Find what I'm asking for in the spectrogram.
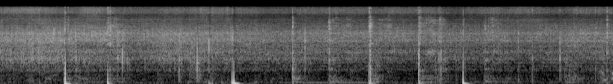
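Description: Cauliflower leaf paste with salt and turmeric sizzling in a pan, a steady frying hiss broken by sharp scrapes and knocks of a spatula stirring at irregular intervals.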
